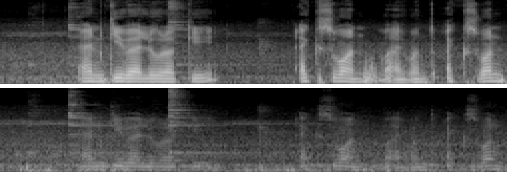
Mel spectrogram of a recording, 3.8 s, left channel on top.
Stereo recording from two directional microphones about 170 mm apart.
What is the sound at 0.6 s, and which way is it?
Speech, 75° left (ahead or behind).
